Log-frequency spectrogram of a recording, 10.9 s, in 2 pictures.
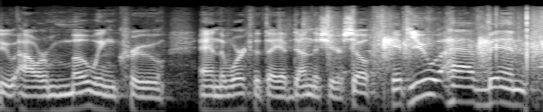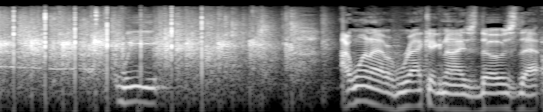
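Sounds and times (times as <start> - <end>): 
speech: 0.0 - 5.5, 6.6 - 7.2, 8.9 - 10.8
church congregation applauding its mowing crew: 2.7 - 8.8.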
